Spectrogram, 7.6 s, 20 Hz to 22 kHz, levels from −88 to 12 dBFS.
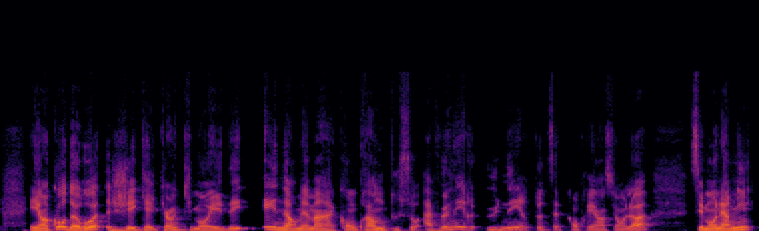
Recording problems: none

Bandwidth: 15 kHz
